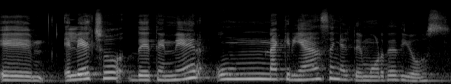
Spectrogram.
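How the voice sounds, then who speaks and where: A woman with a Venezuelan accent and ordinary pitch variation. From Venezuela, Caracas. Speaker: church member, guest on women's faith show. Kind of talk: testimony.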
